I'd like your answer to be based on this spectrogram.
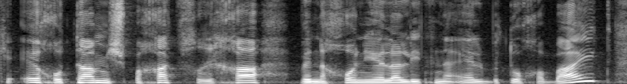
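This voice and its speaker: At a fairly slow pace, a woman speaks at a very deep, low pitch, in a dry, close sound with no echo. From Israel, Bat Yam. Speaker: architect and interior designer, podcast host. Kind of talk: interview about her life and work. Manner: halting, with repetitions.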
